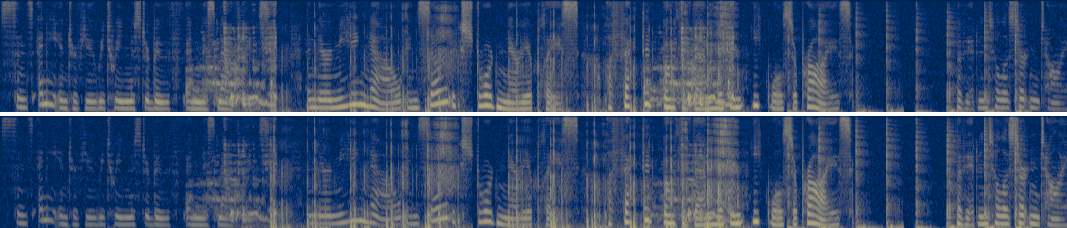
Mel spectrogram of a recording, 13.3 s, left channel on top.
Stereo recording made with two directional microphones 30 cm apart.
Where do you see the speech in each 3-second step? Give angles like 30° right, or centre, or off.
60° left, 50° left, 10° left, 20° right, 50° right.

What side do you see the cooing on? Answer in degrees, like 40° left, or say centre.
60° left.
